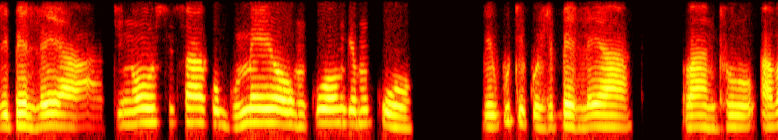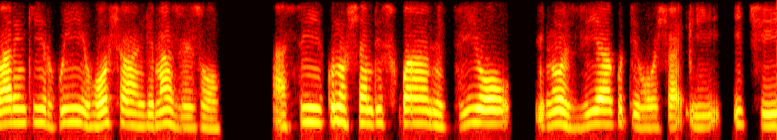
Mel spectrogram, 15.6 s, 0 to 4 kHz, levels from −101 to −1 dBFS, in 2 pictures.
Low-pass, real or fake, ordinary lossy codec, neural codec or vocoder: 3.6 kHz; fake; Opus, 16 kbps; vocoder, 44.1 kHz, 128 mel bands, Pupu-Vocoder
